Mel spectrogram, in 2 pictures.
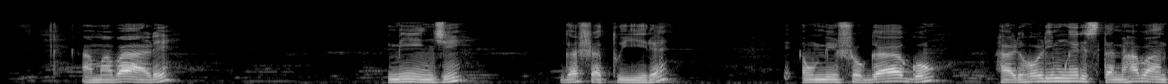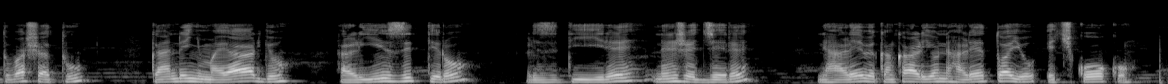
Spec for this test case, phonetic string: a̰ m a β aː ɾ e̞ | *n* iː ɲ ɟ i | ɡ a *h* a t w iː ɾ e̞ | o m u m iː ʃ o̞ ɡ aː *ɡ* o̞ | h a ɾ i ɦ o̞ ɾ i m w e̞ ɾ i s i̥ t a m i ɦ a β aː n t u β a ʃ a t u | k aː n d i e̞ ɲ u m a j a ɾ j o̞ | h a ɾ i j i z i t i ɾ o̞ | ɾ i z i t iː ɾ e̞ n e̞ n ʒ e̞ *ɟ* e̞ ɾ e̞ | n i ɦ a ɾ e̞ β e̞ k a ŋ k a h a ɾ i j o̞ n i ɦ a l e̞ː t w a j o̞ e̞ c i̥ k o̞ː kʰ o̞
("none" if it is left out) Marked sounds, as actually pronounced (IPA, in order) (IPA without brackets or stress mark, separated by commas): m, ʃ, ɡ, ɟ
